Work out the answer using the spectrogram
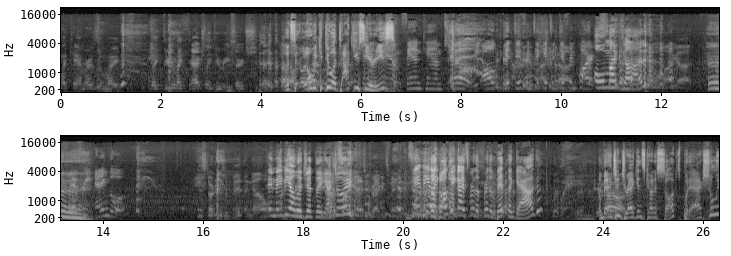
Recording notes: from a LIVE recording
